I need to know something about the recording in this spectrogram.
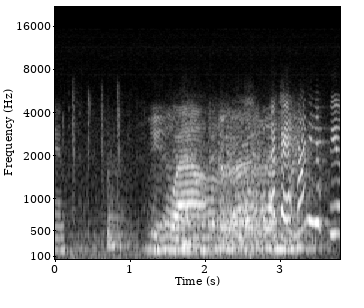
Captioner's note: laughter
